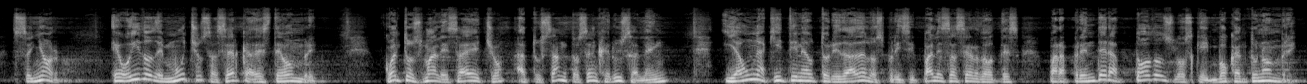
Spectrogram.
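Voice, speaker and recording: A man preaching a sermon, reading scripture aloud and pausing to ask the congregation emphatic questions. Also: fairly high pitch, husky, big-room sound. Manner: reads Bible passages aloud then comments with emphatic questions to the congregation.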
